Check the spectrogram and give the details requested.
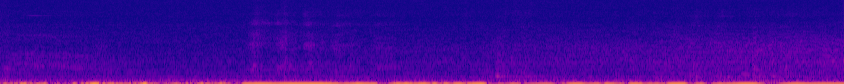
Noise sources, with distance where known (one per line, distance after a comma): person or small group talking, near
